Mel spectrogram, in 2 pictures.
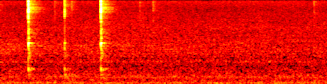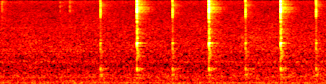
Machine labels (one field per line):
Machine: valve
